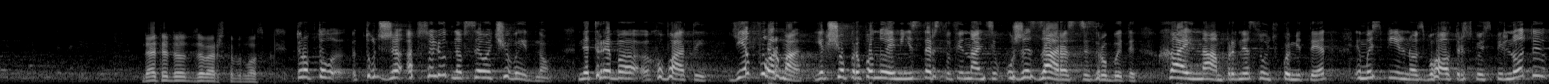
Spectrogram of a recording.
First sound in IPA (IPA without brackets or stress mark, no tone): d̪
